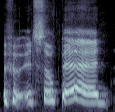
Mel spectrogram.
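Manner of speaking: high, very slow whine; whiny developer. Retold or imitated. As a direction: drag it out like a sore loser. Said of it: "game developers are like".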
